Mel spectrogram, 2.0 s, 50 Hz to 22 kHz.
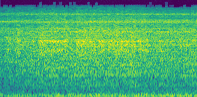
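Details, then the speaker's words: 1965 Mercury Montclair, believed rebuilt 390 V8, first run after 16 years sitting, left running until fuel runs out: steady, deep rumble with no knocks or misses over two seconds; running healthy. "at that motor i mean it's running what's this it's pretty awesome"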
